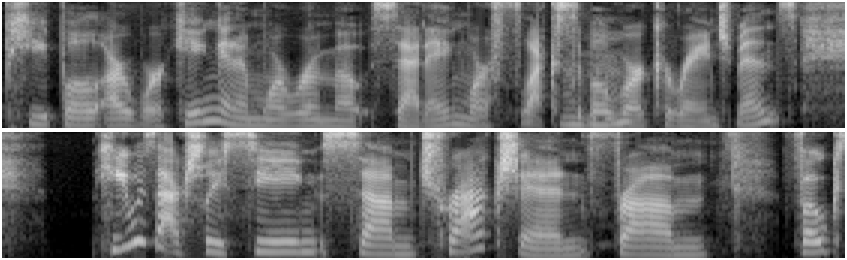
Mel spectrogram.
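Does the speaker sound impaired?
No.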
